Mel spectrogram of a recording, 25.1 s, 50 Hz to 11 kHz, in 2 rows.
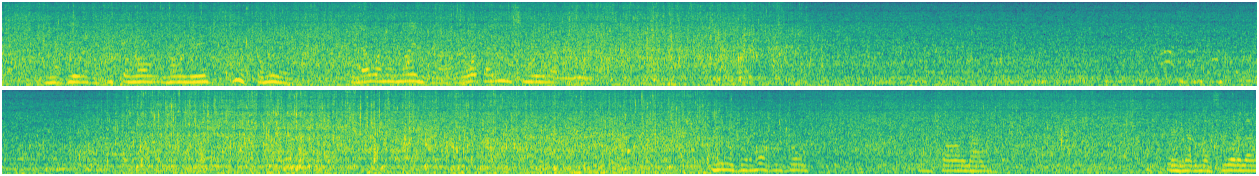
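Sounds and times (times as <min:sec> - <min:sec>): stream rushing over stones: 0:00.0 - 0:25.0.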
